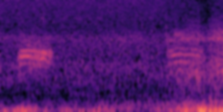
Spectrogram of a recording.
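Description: A jackdaw gives two short calls, one just after the start and one near the end, over a low rumble of wind on the microphone.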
